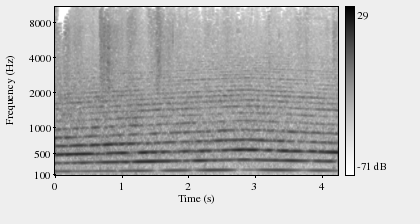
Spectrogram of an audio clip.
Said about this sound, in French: Dans le village de Lipsi, à 20 km de la frontière avec la Russie, les sirènes d'alerte ne s'arrêtent presque jamais.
